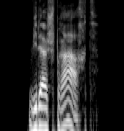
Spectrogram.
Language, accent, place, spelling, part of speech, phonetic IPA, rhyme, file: German, Germany, Berlin, widerspracht, verb, [ˌviːdɐˈʃpʁaːxt], -aːxt, De-widerspracht.ogg
- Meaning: second-person plural preterite of widersprechen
